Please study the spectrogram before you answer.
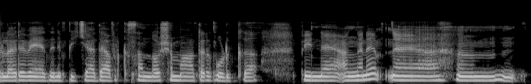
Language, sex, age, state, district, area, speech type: Malayalam, female, 18-30, Kerala, Wayanad, rural, spontaneous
